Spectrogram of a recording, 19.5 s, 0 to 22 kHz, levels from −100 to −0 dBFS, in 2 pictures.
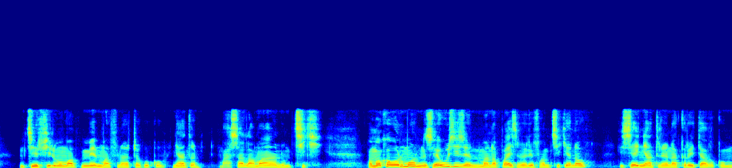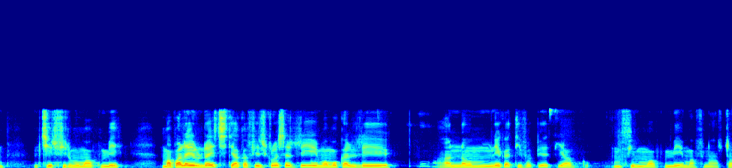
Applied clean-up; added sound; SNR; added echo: neural mask model Resemble Enhance denoiser.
